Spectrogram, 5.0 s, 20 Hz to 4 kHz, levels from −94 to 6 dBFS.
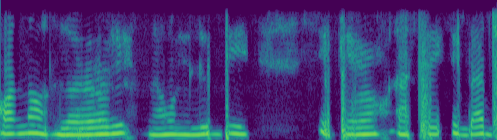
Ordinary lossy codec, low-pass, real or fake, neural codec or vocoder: none; 3.6 kHz; fake; codec, 16 kHz, 6 kbps, DAC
